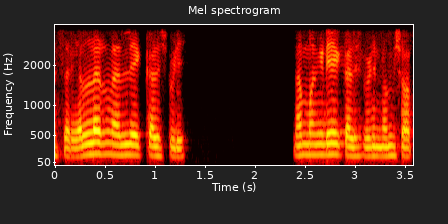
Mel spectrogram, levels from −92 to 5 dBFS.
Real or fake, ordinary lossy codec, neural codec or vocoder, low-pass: real; none; none; 3.6 kHz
